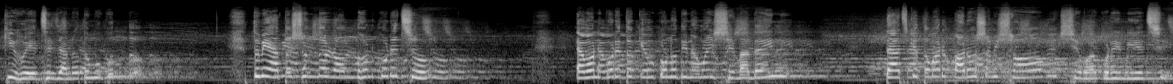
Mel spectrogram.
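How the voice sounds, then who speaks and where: A woman voicing a loving male deity who speaks gently and tenderly to a boy. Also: very high voice, moderate pace, long pauses. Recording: echoey hall with music.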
